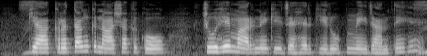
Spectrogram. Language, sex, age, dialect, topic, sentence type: Hindi, female, 25-30, Hindustani Malvi Khadi Boli, agriculture, statement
